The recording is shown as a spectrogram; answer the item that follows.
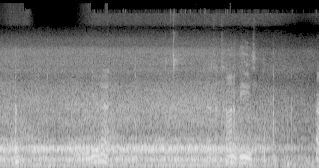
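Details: Large number of honeybees from a fairly new colony, confined after removal from a hay baler behind a taped-up screen bottom board, buzzing loudly: a dense steady drone with machinery-like rumble and brief handling noises.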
